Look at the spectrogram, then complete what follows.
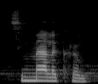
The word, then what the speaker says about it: Simulacrum: Simulacrum. That's how you're supposed to Breach's pronounce it?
